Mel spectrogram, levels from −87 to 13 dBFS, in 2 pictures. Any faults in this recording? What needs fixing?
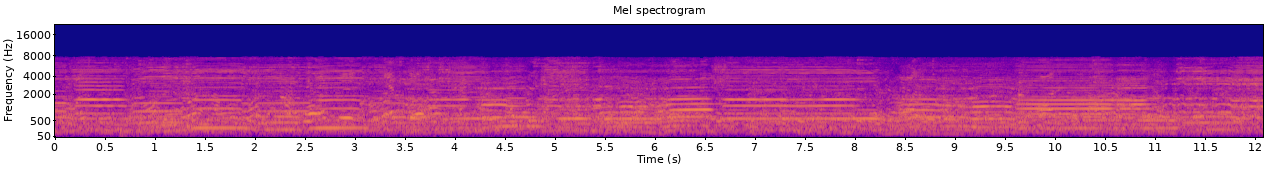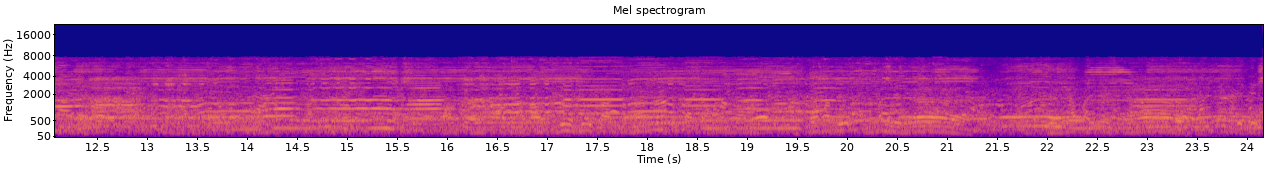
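Nothing here needs fixing: the audio carries the normal signature of a call's microphone processing and a WebRTC call path, with its bandwidth topping out at 8 kHz as that chain would produce.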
